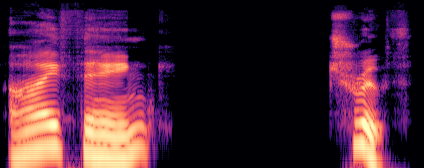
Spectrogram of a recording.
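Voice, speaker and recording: A man's voice: fairly high pitch, drawn-out words, clear, resonant tone, no room sound, clean studio sound. A man voicing an earnest, mild young male gamer with an apologetic manner in a fantasy audiobook.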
